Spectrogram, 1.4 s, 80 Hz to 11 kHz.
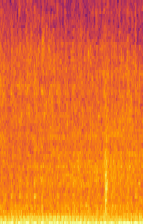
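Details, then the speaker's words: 2024 Yamaha Mio Gear 125 repo scooter with discharged battery: quiet, steady idle with an even low putter and no ticking or rattle; engine very quiet and healthy. "Ito yung tunog niya nga pala guys. Ito yung makina niya. Yan. Napakatahimik guys yung engine. Goods na goods."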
